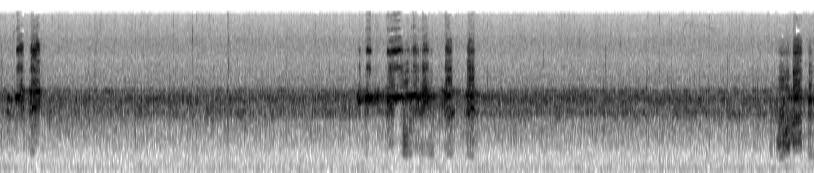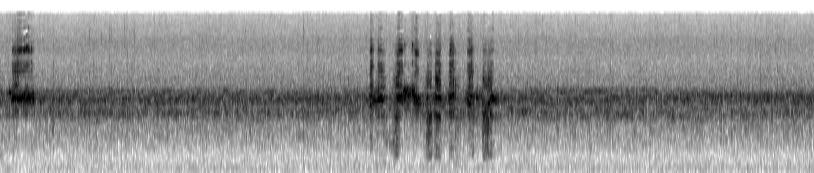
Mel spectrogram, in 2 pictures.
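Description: Panasonic handheld digital voice recorder playing back an EVP recording through its small built-in speaker: a steady, thin hiss, broken roughly every four seconds by short tinny bursts of recorded sound.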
